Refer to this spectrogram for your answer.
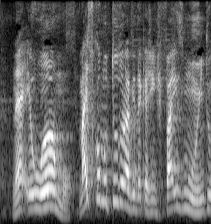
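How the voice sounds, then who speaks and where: The delivery is animated and fairly quick. The intonation is lively. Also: man. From Brazil, interior of São Paulo state (Campinas). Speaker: travel youtuber. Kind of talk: casual Q&A vlog. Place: home room.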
